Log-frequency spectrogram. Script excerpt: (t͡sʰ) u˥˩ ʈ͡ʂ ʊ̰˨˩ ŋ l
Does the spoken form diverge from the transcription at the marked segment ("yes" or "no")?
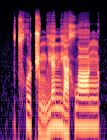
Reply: no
